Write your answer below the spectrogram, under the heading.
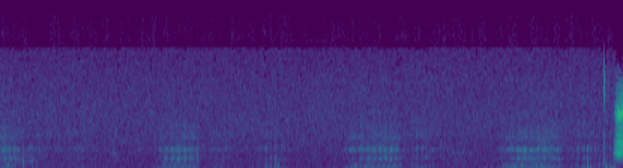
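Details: A sleeping dog named Jaxson snores in a low, rough rumble, three drawn-out snores spaced roughly every two seconds, with a brief sharp noise at the very end.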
